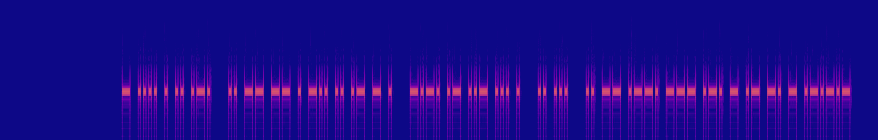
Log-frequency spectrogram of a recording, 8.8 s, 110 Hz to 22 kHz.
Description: Morse code, heard as a keyed tone, about 44 wpm, 700 Hz. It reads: THEIR IMMEDIATE CAUSE IS IMPORTANT.
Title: Sentences from Top 1200 Words 45wpm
